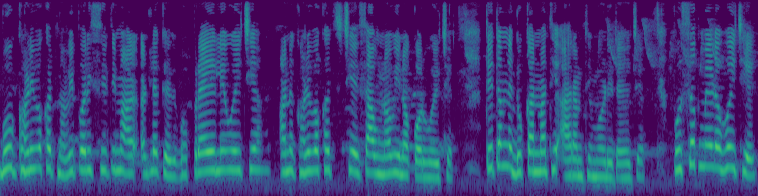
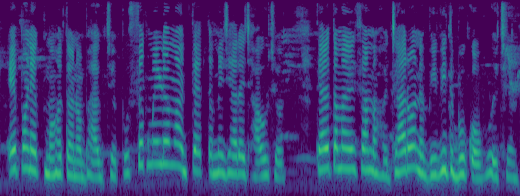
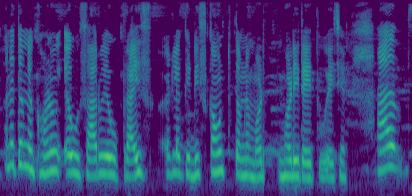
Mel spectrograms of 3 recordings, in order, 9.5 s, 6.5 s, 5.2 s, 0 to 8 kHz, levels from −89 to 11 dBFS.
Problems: none marked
